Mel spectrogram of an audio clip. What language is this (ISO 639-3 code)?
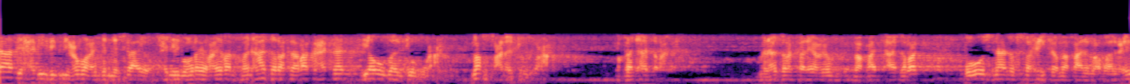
ara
